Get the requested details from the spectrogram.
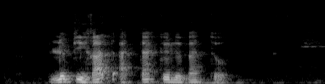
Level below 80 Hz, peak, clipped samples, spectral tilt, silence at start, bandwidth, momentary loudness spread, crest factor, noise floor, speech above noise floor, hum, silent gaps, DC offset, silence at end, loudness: -48 dBFS; -8 dBFS; under 0.1%; -8 dB/octave; 0.5 s; 11 kHz; 16 LU; 18 dB; -64 dBFS; 39 dB; none; none; under 0.1%; 1 s; -26 LUFS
